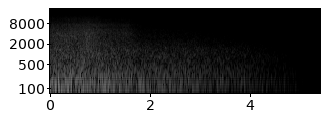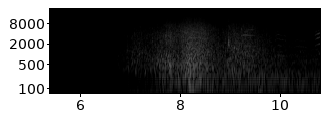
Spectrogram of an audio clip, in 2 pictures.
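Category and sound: nature, ocean waves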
